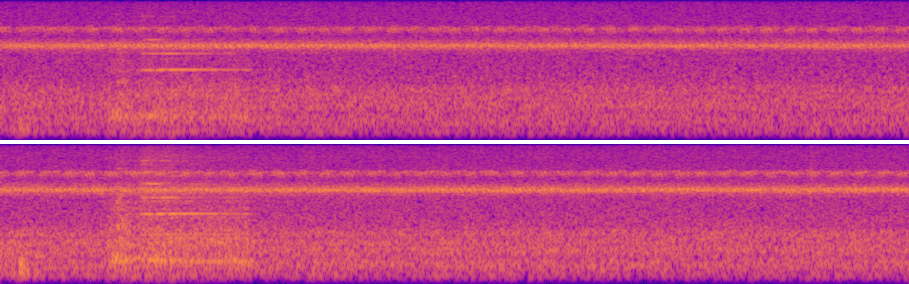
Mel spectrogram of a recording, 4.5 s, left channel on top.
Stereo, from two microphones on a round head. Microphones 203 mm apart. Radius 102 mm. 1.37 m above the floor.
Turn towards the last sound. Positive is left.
turn(degrees=-40)  # may be behind; listen again after turning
